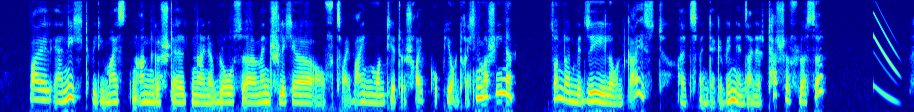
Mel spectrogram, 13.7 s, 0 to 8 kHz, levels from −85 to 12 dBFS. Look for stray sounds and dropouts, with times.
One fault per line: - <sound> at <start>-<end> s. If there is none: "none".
- chirp at 13.1-13.5 s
